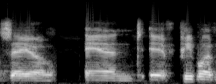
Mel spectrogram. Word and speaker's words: Zao: um there's a band that I love called zo and if people have not heard of them it's spelled Zao and the 9s is just in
